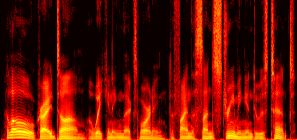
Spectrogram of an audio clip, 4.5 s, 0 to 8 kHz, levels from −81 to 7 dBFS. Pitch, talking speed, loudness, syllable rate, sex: 100 Hz, 200 wpm, -18 LUFS, 5.2 syllables/s, male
